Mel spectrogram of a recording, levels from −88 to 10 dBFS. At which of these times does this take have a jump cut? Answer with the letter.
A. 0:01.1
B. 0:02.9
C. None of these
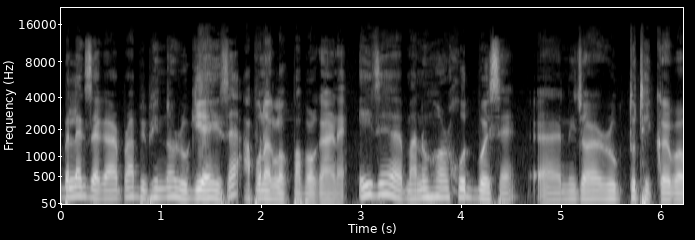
B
